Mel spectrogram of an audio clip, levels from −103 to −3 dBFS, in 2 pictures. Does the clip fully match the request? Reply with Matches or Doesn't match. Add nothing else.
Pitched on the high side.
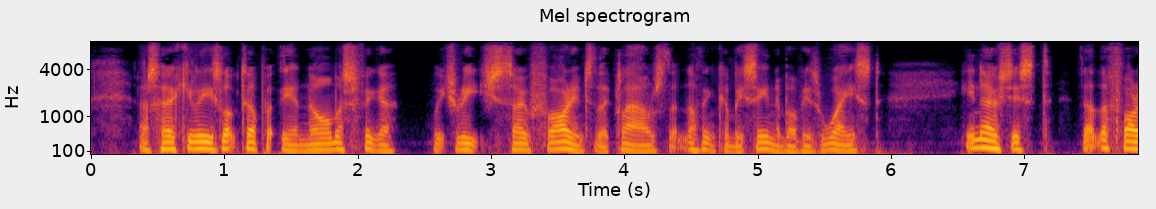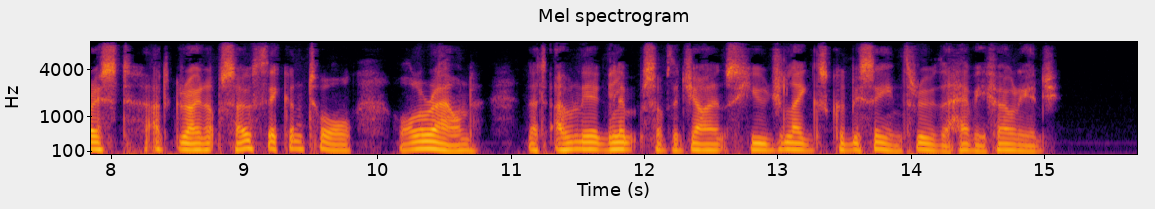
Doesn't match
